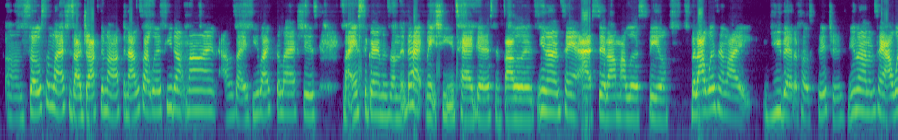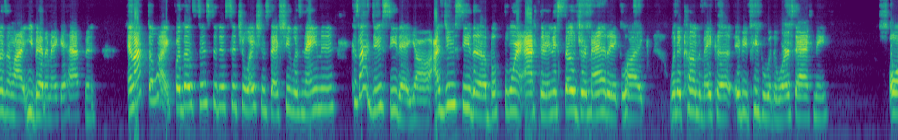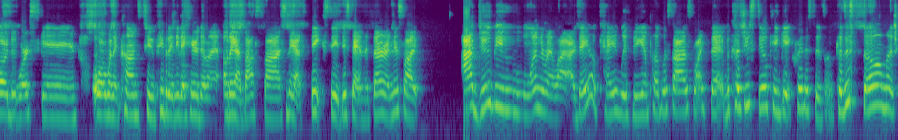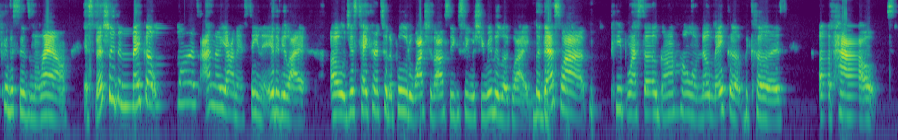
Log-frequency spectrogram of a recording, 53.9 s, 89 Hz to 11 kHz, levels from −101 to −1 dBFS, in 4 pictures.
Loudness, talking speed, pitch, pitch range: -15 LUFS, 245 wpm, 230 Hz, 205-280 Hz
